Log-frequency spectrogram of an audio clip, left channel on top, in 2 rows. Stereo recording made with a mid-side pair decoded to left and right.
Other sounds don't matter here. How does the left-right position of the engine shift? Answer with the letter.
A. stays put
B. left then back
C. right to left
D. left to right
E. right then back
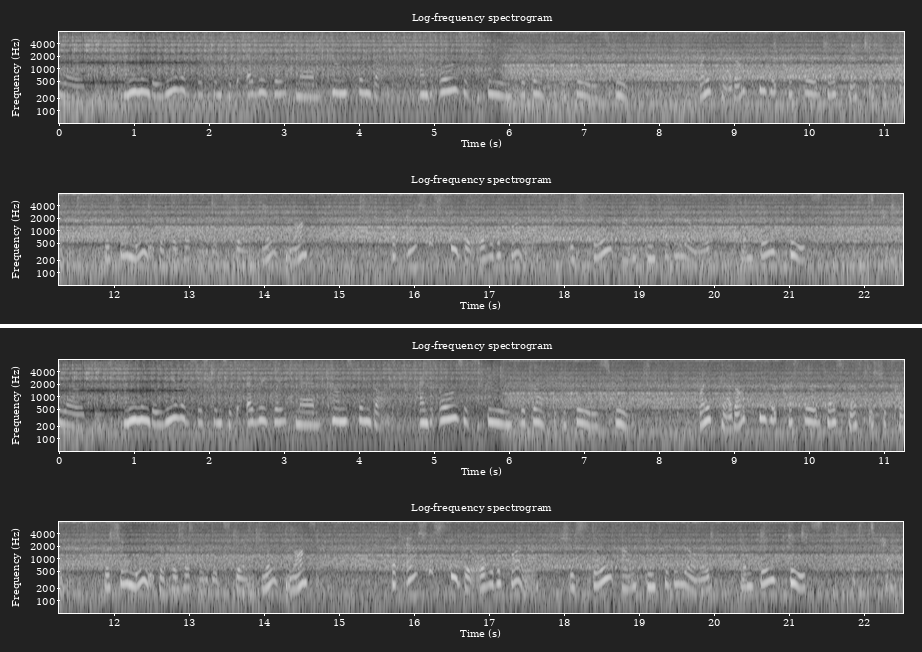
A.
